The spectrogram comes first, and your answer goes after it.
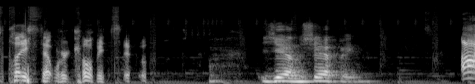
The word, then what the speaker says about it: Jönköping: How do you pronounce this place that we're going to? Jönköping.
